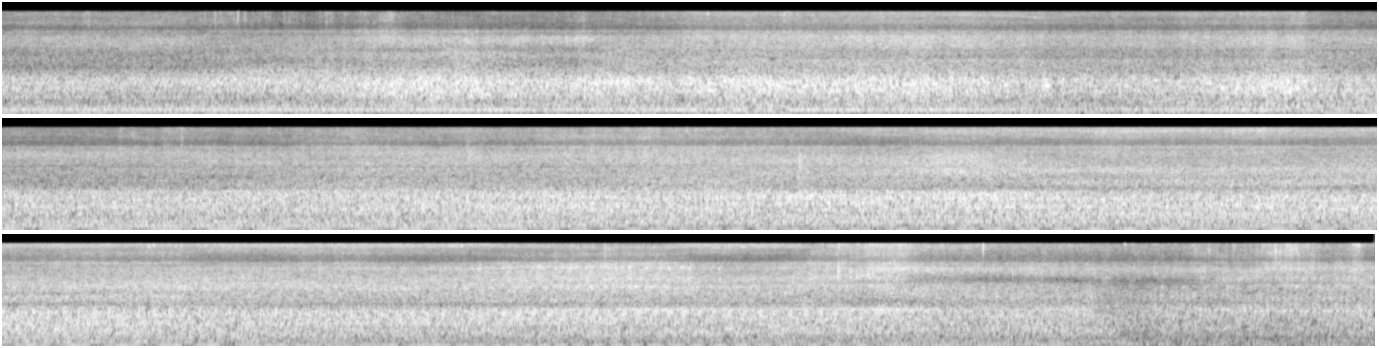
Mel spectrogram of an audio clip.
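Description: Cold planer's diesel engine running steadily under load, with a deeper low tone joining about six and a half seconds in and dropping away shortly before the end.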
